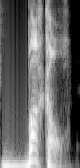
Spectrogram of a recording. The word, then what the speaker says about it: buccal: So this is the pronunciation, and I believe it's buckle.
